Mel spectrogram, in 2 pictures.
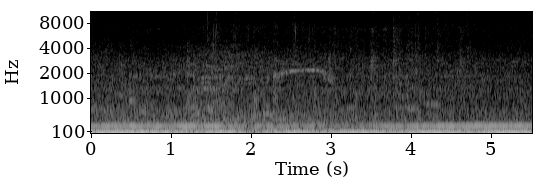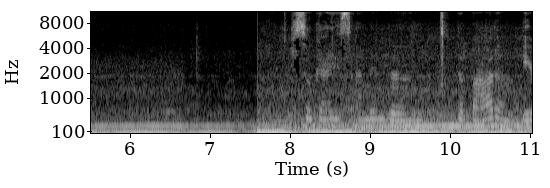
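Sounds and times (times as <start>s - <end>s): boat engine drone: 0.0s - 11.0s
steady hum tone: 0.0s - 11.0s.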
